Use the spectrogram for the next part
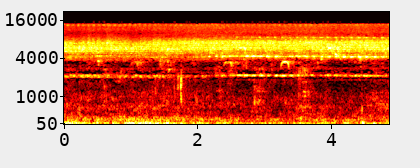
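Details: Evening cicadas (higurashi) singing in Japan in summer 2021: a dense, steady high-pitched chorus shimmering without pause, with a faint thin tone running beneath.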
